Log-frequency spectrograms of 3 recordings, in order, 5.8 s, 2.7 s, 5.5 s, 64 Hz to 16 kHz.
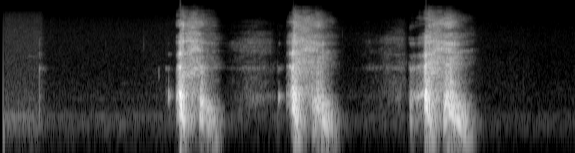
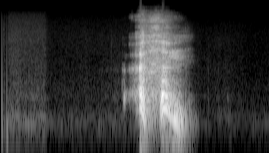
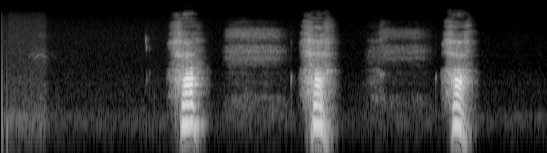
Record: {"three_cough_length": "5.8 s", "three_cough_amplitude": 29204, "three_cough_signal_mean_std_ratio": 0.29, "cough_length": "2.7 s", "cough_amplitude": 29204, "cough_signal_mean_std_ratio": 0.28, "exhalation_length": "5.5 s", "exhalation_amplitude": 18756, "exhalation_signal_mean_std_ratio": 0.24, "survey_phase": "beta (2021-08-13 to 2022-03-07)", "age": "45-64", "gender": "Male", "wearing_mask": "No", "symptom_sore_throat": true, "smoker_status": "Ex-smoker", "respiratory_condition_asthma": false, "respiratory_condition_other": false, "recruitment_source": "REACT", "submission_delay": "4 days", "covid_test_result": "Negative", "covid_test_method": "RT-qPCR", "influenza_a_test_result": "Negative", "influenza_b_test_result": "Negative"}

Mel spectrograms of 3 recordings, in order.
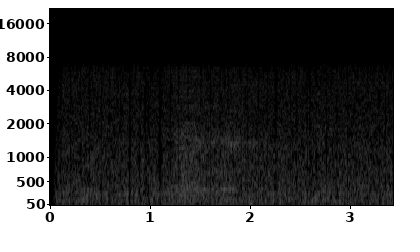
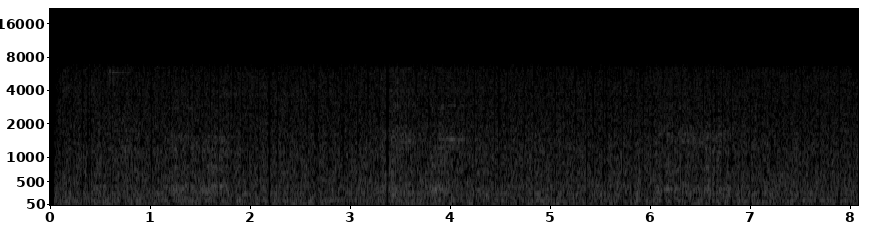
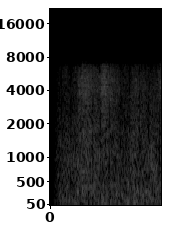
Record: {"cough_length": "3.4 s", "cough_amplitude": 39, "cough_signal_mean_std_ratio": 1.02, "three_cough_length": "8.1 s", "three_cough_amplitude": 40, "three_cough_signal_mean_std_ratio": 1.05, "exhalation_length": "1.1 s", "exhalation_amplitude": 74, "exhalation_signal_mean_std_ratio": 0.94, "survey_phase": "beta (2021-08-13 to 2022-03-07)", "age": "45-64", "gender": "Female", "wearing_mask": "No", "symptom_cough_any": true, "symptom_new_continuous_cough": true, "symptom_runny_or_blocked_nose": true, "symptom_shortness_of_breath": true, "symptom_sore_throat": true, "symptom_fatigue": true, "symptom_headache": true, "symptom_change_to_sense_of_smell_or_taste": true, "symptom_onset": "5 days", "smoker_status": "Never smoked", "respiratory_condition_asthma": false, "respiratory_condition_other": false, "recruitment_source": "Test and Trace", "submission_delay": "1 day", "covid_test_result": "Positive", "covid_test_method": "RT-qPCR", "covid_ct_value": 25.9, "covid_ct_gene": "ORF1ab gene"}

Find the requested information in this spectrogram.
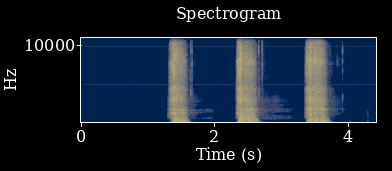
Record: {"exhalation_length": "4.4 s", "exhalation_amplitude": 23268, "exhalation_signal_mean_std_ratio": 0.41, "survey_phase": "beta (2021-08-13 to 2022-03-07)", "age": "45-64", "gender": "Female", "wearing_mask": "No", "symptom_cough_any": true, "symptom_runny_or_blocked_nose": true, "symptom_abdominal_pain": true, "symptom_diarrhoea": true, "symptom_fatigue": true, "symptom_fever_high_temperature": true, "symptom_change_to_sense_of_smell_or_taste": true, "symptom_onset": "3 days", "smoker_status": "Ex-smoker", "respiratory_condition_asthma": false, "respiratory_condition_other": false, "recruitment_source": "Test and Trace", "submission_delay": "2 days", "covid_test_result": "Positive", "covid_test_method": "RT-qPCR"}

